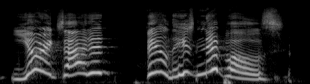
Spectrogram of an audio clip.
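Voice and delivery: put-on bird voice. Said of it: "You do a good bird voice".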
